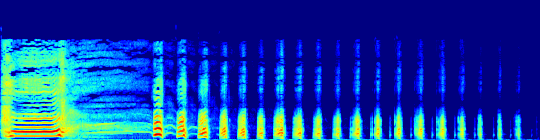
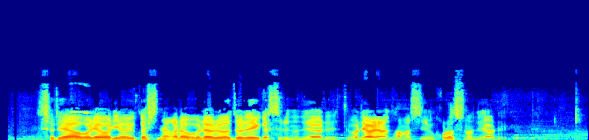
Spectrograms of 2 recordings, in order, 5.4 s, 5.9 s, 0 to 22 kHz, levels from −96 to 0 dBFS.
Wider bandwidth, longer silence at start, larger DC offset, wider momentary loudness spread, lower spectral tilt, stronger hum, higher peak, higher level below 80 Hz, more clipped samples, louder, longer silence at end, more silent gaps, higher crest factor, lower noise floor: first, 16 kHz vs 9.4 kHz; second, 0 s vs 0.4 s; neither; first, 24 LU vs 13 LU; second, 2 dB/octave vs -4 dB/octave; neither; first, 0 dBFS vs -4 dBFS; first, -62 dBFS vs -70 dBFS; neither; first, -17 LUFS vs -24 LUFS; about the same, 0.75 s vs 0.7 s; neither; about the same, 20 dB vs 22 dB; about the same, -51 dBFS vs -51 dBFS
